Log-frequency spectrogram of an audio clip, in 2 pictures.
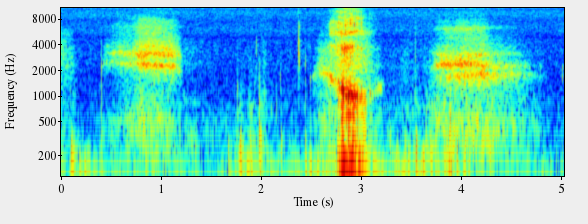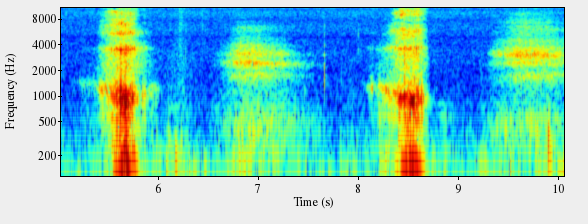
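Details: Loud, rattling snores on each breath in, about every three seconds, with softer airy breaths out between them: regular snoring.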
